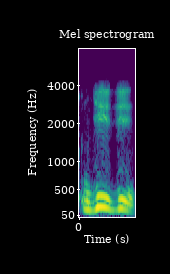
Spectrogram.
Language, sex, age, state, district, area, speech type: Hindi, male, 30-45, Bihar, Muzaffarpur, urban, conversation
